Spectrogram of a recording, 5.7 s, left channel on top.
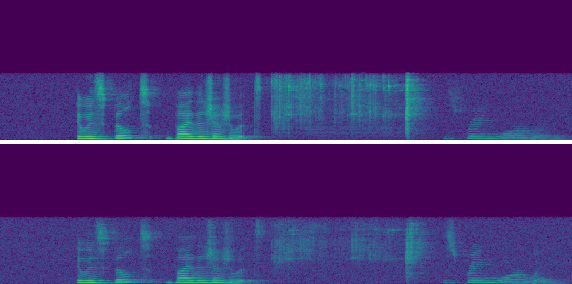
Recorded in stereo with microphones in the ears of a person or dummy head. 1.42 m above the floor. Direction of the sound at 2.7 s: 40° left (ahead or behind).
